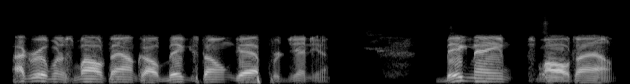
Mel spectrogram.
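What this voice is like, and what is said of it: Southern US accent. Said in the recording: “lovely southern lilt”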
